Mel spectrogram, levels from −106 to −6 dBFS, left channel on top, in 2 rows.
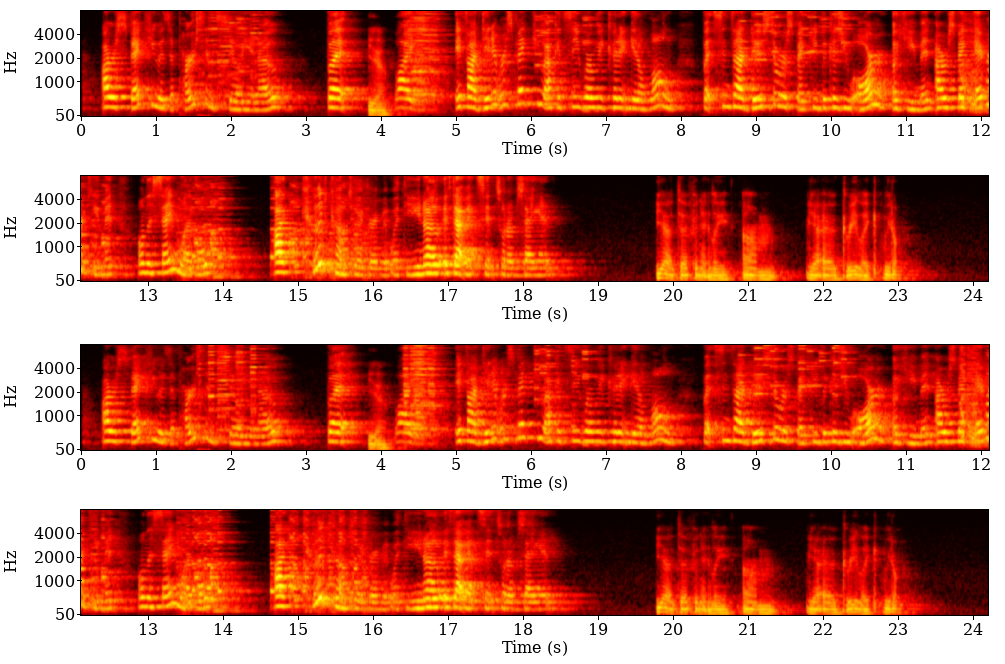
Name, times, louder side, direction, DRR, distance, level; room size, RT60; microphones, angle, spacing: voice 1, 0.3-2.6 3.3-3.5 4.2-4.4 5.0-7.9 8.3-12.5 12.9-13.8 14.7-18.4, left 2 dB, 70° left, 3 dB, 2.0 m, -36 dB
sound 1, 1.5-2.3 4.3-4.7 6.0-6.3 6.5-6.8 8.7-9.3 9.5-10.2 11.7-12.4 13.4-14.0 14.6-15.9, right 4 dB, 50° right, 3.5 m, -42 dB
voice 2, 19.8-21.4 21.8-23.0, left 1 dB, 35° left, 12 dB, 0.7 m, -40 dB
29.0 x 13.0 x 3.5 m, 1.0 s
head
